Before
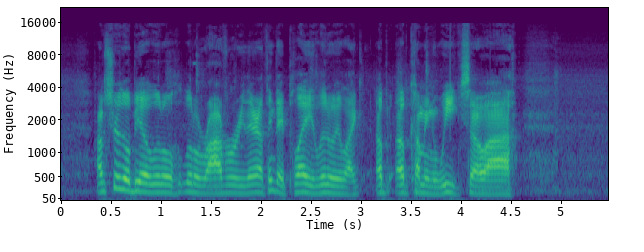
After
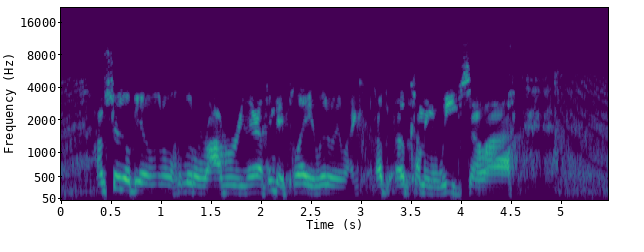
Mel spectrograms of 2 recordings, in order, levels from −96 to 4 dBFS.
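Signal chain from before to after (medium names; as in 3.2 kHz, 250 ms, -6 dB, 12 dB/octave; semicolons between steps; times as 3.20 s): resonances exaggerated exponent 3; cancelling through-zero flanger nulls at 0.52 Hz, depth 2.4 ms; trim -8 dB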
